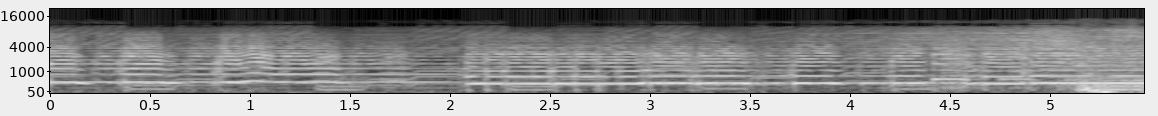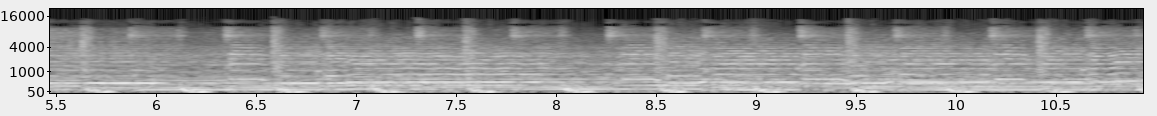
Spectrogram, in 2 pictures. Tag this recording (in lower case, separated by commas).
musical instrument, electric guitar, guitar, plucked string instrument, music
